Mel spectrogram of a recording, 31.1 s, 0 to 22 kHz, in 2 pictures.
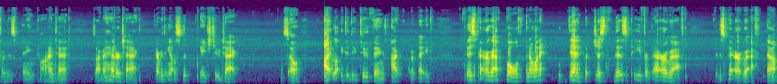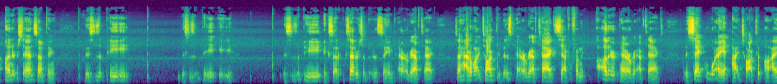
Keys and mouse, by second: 9.1 click, 13.8 click, 17.0 click, 21.0 click, 25.2 click.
